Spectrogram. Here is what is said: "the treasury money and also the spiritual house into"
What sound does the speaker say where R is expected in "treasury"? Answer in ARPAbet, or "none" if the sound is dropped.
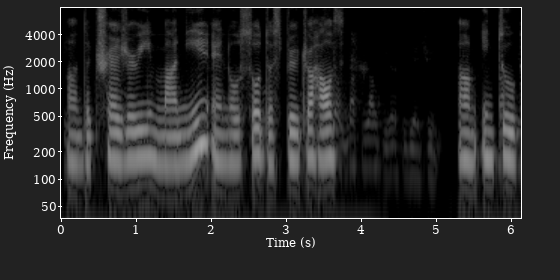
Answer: R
